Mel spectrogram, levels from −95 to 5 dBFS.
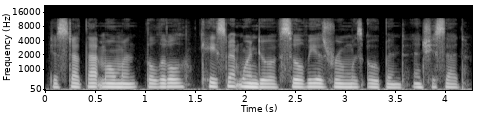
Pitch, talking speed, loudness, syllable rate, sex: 165 Hz, 225 wpm, -16 LUFS, 6.1 syllables/s, female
